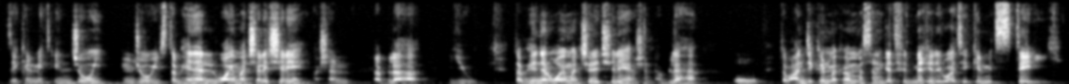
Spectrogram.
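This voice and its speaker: Fast-talking Egyptian teacher. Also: male voice, on the high side, slight background noise. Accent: Egyptian Arabic. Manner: asks and answers his own questions, playfully teasing the student. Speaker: English teacher. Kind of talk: online grammar lesson.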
